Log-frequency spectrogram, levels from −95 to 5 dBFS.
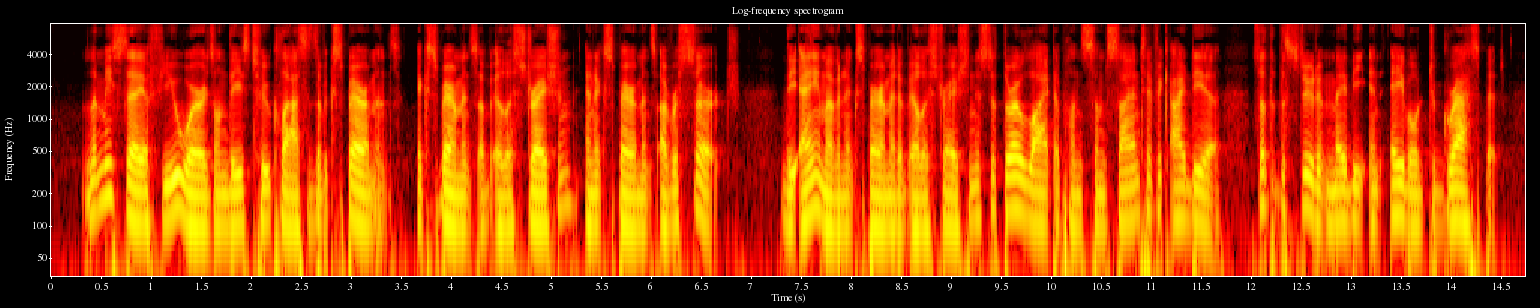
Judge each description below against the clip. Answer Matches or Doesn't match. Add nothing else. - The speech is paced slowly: Doesn't match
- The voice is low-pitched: Matches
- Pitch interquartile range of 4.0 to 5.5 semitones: Doesn't match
